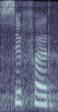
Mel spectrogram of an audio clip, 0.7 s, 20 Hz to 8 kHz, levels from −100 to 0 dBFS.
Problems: constant background noise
